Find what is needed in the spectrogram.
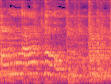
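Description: A woman singing live over a strummed acoustic guitar; her held note slides down in pitch about a second in.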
